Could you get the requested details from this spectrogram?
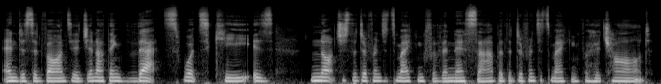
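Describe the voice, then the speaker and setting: A woman's voice: low-pitched, little pitch movement, fairly quick, a little mellow. Guest: middle-aged woman, faint South African accent, earnest and emphatic. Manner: earnest, emphatic, thinks aloud with fillers. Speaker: guest, charity leader. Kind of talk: podcast interview.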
